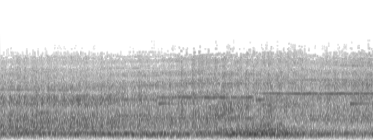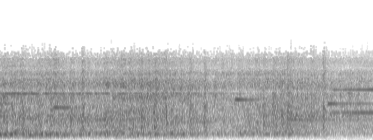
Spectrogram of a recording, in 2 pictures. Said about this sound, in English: And a brilliantly lighted express train shook the switchman's cabin as it rushed by with a roar like thunder.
